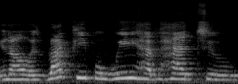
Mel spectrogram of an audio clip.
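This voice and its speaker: A woman's high-pitched voice carries audible room echo. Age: 60s. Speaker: retired YouTuber. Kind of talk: opinion monologue. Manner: informal, conversational with frequent fillers.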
